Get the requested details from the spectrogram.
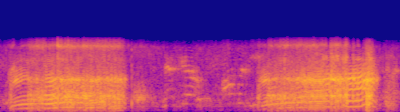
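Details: Adult man asleep and snoring very loudly: two long, loud, rattling vibrating snores with quieter breathing sounds between them.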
